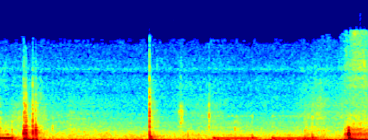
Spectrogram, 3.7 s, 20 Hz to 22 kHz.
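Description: Phone keypad tone selecting option 3 in an automated menu: two brief steady beeps a moment apart, faint over quiet line hiss, with no talk.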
